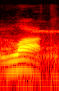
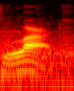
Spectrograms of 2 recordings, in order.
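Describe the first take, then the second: First: The vowel is an open 'o' as in lock. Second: The vowel is a flat 'a' as in lack. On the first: The speaker calls it wrong. "The pronunciation is not lock" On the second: The speaker calls it right. "it is lack. As in lacking"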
